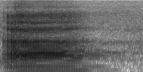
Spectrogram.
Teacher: When you say A, there is no closure or no plosion or friction.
